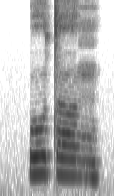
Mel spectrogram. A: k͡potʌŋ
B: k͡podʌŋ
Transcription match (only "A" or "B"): A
